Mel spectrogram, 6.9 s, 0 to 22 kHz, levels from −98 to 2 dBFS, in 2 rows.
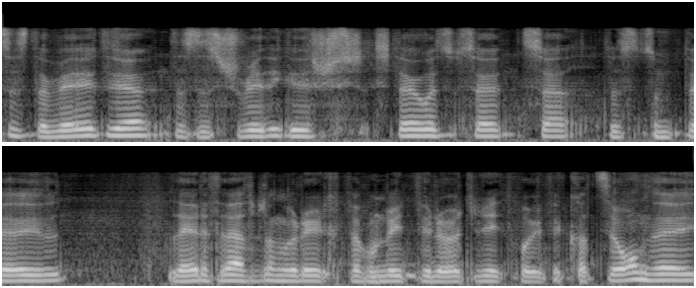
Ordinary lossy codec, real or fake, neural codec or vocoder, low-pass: none; fake; autoencoder, 22.05 kHz, a latent of 192 numbers a frame, VITS, trained on many speakers; 9.9 kHz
